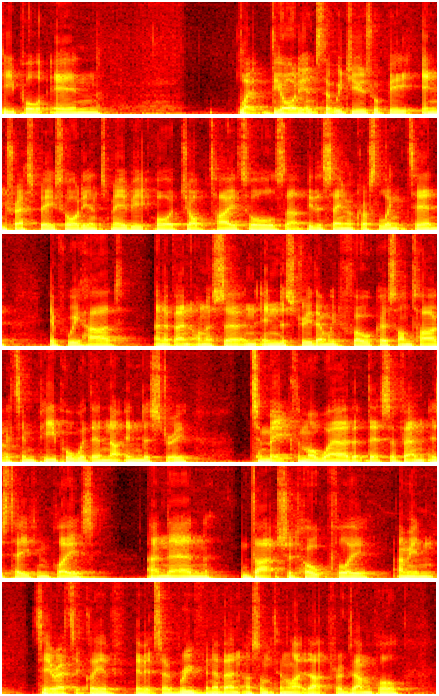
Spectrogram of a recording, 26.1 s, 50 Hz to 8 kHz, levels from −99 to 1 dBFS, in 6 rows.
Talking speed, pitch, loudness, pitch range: 165 wpm, 110 Hz, -16 LUFS, 105-115 Hz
